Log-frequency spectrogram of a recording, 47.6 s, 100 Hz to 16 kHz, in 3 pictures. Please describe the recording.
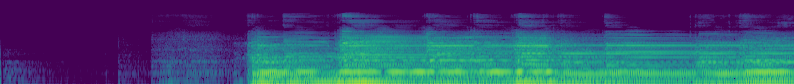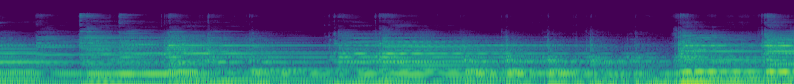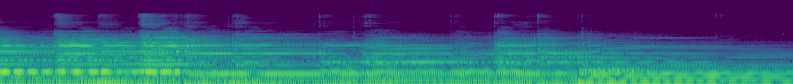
Track 0 01GTR low
Recycled guitar from rubbish tip site- pitch shifted down- intended as raw material for creating atmospheres, sound effects or new samples etc
cheap, effect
